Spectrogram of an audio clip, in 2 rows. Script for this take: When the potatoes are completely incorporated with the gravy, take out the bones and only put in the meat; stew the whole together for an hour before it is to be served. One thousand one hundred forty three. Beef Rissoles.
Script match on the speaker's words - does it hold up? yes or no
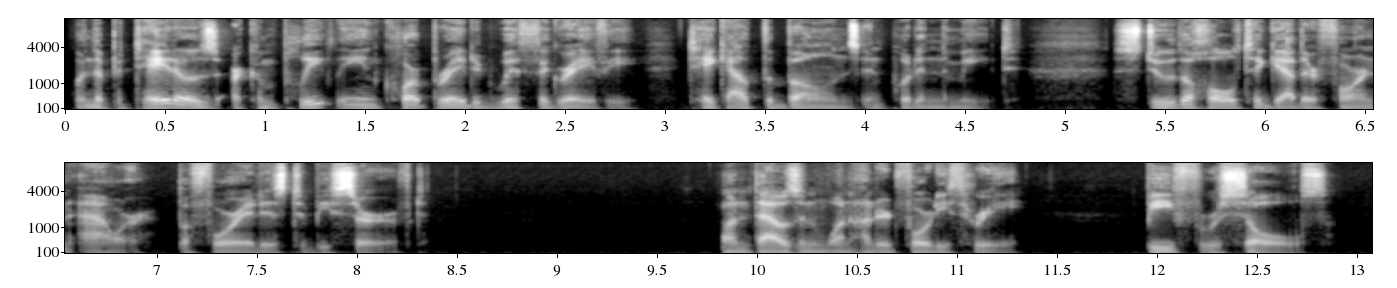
no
